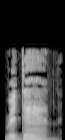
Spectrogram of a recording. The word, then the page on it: redan: British English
